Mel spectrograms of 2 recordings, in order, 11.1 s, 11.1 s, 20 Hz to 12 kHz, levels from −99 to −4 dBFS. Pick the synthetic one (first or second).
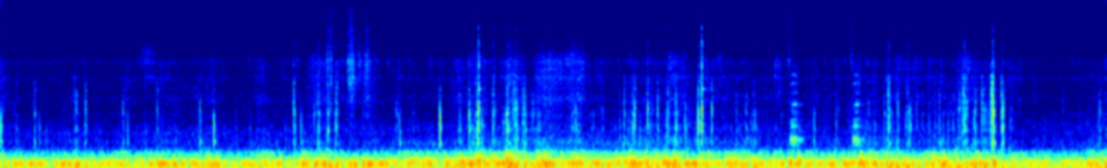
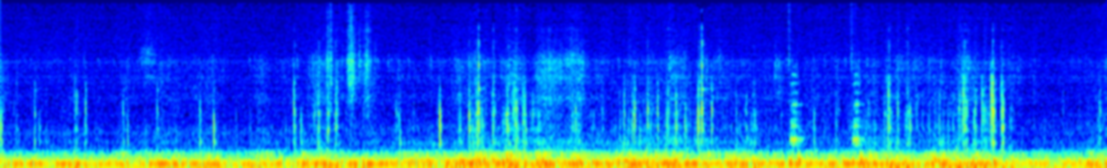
first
